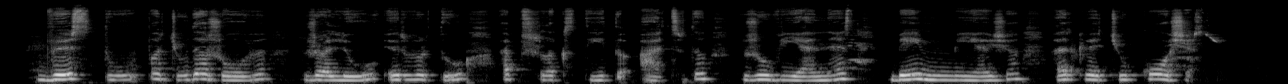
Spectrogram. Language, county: Lithuanian, Panevėžys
